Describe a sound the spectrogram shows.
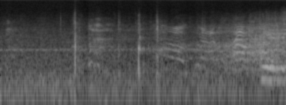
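A tennis ball is struck sharply with a racket, echoing in a large hall.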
